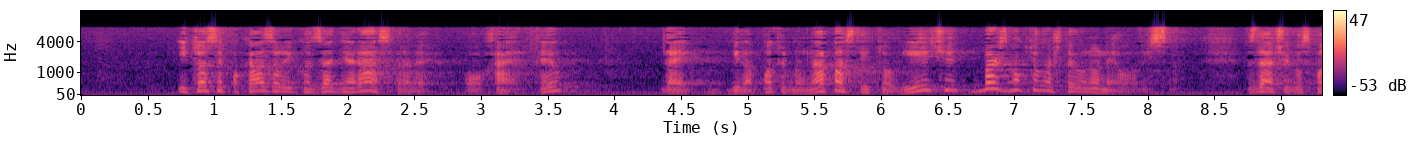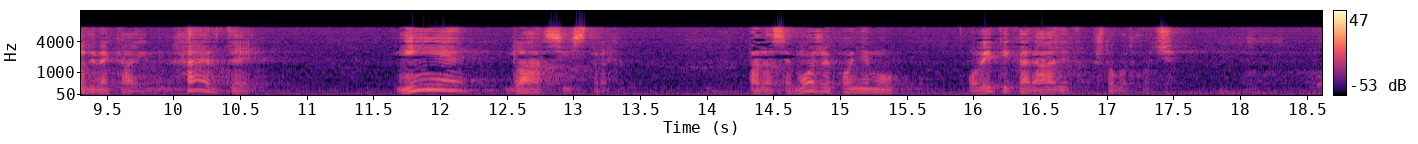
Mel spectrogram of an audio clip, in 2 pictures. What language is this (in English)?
Croatian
